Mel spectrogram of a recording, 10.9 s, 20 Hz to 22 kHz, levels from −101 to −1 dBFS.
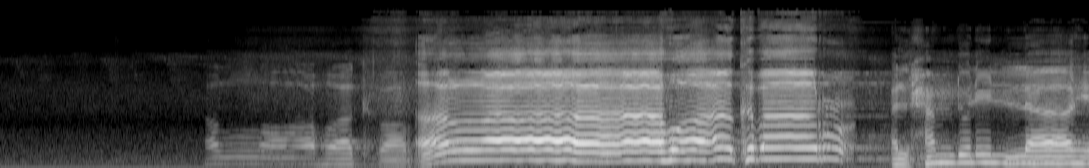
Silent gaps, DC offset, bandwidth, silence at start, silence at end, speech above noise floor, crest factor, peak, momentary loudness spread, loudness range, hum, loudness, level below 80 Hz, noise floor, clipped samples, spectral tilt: none; under 0.1%; 16 kHz; 2.1 s; 0 s; 37 dB; 18 dB; -6 dBFS; 23 LU; 11 LU; none; -22 LUFS; -66 dBFS; -66 dBFS; under 0.1%; -3.5 dB/octave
